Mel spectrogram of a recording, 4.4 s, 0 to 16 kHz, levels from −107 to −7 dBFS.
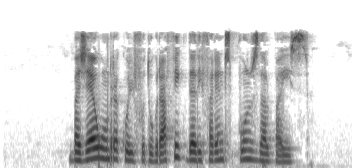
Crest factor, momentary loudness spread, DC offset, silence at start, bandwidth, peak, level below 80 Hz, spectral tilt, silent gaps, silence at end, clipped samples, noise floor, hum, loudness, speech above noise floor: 20 dB; 9 LU; under 0.1%; 0.85 s; 8.2 kHz; -14 dBFS; -70 dBFS; -3.5 dB/octave; none; 0.55 s; under 0.1%; -89 dBFS; none; -33 LUFS; 56 dB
